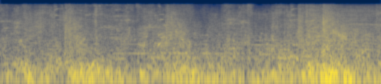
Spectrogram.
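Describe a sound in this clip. Magic spells burst and crackle during a fight in a video game.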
